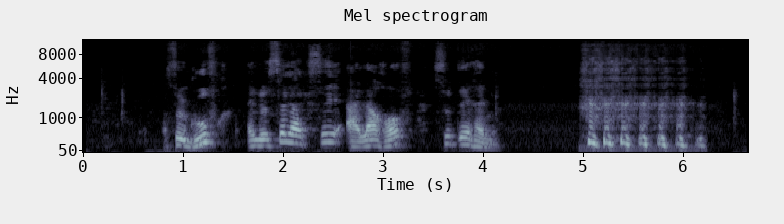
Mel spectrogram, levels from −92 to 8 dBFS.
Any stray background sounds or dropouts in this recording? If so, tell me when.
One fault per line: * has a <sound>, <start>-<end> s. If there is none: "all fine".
* has a laugh, 5.0-6.3 s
